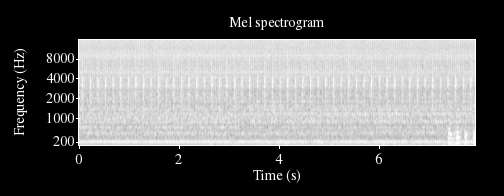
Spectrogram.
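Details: VW Polo Sedan, 99,329 km, cold start, 15° shown: light steady metallic tapping in time with idle, anvil-like knock, source unclear; knock worsening with mileage, fades after about 5–6 minutes.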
